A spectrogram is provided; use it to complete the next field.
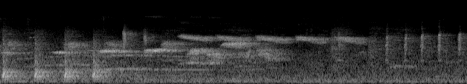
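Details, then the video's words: Chinese hwamei in a singing contest: it opens with a few lower, husky pulses, then moves into a sequence of clear whistled notes that step upward into high, sustained slurs before fading into faint clicks. "Chim họa mi hót đấu"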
